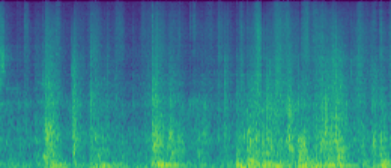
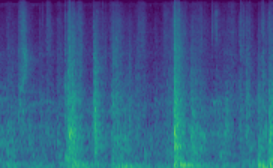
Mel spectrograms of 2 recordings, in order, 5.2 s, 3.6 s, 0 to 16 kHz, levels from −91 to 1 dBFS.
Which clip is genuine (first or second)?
second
